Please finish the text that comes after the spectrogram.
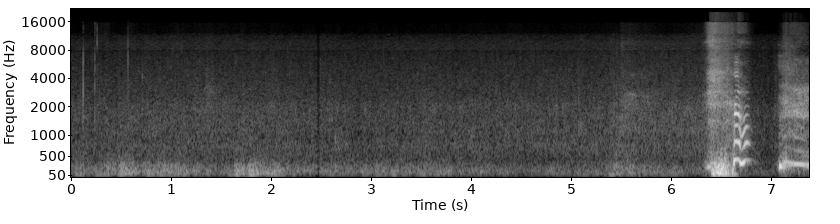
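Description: Outdoor rain with thunder, a low rumbling wash under faint speech that breaks near the end into two loud, sharp crashes.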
